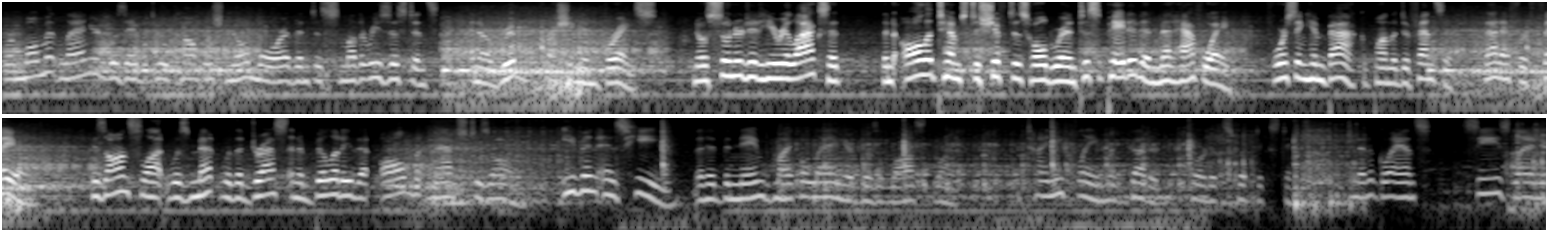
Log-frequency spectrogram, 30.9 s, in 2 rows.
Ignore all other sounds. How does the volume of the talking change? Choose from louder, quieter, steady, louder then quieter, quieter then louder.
louder then quieter.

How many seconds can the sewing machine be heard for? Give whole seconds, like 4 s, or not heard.
31 s.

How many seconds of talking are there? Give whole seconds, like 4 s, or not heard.
31 s.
